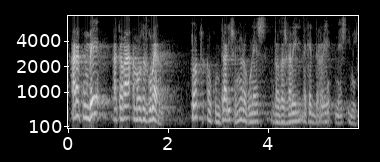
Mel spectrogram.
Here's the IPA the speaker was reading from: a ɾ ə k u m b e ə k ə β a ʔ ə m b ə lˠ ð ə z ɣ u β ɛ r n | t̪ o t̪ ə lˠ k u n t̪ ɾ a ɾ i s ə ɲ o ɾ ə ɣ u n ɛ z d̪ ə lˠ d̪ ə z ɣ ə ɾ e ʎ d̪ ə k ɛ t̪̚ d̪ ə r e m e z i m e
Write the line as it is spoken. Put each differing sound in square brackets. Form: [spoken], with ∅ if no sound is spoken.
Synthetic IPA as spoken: a ɾ ə k u m b e ə k ə β a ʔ ə m b ə lˠ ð ə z ɣ u β ɛ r n | t̪ o t̪ ə lˠ k u n t̪ ɾ a ɾ i s ə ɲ o ɾ ə ɣ u n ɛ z d̪ ə lˠ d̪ ə z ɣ ə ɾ e ʎ d̪ ə k ɛ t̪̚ d̪ ə r e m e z i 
